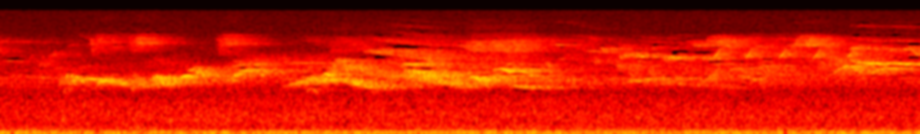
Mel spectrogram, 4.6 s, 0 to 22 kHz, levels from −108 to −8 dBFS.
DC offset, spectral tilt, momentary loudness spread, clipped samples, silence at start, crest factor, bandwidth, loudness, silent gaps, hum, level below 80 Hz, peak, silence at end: under 0.1%; -1 dB/octave; 7 LU; under 0.1%; 0 s; 16 dB; 16 kHz; -40 LUFS; none; none; -50 dBFS; -26 dBFS; 0 s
